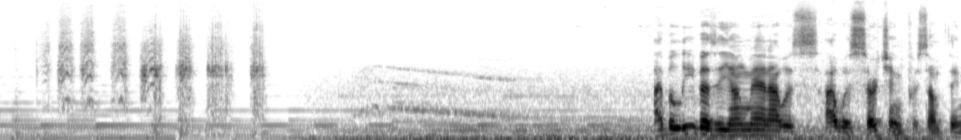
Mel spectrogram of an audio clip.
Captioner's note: police sirens wailing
